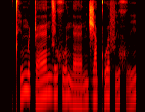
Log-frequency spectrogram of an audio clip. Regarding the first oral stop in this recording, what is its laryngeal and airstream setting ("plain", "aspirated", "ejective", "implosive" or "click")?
aspirated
